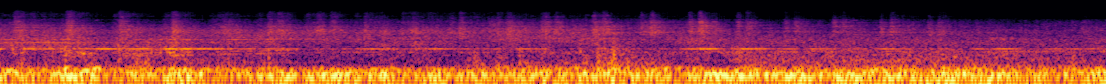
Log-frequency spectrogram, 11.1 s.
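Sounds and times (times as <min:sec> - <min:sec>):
train cars rumbling past: 0:00.0 - 0:11.0
wheels clicking over rail joints: 0:00.0 - 0:11.0.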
